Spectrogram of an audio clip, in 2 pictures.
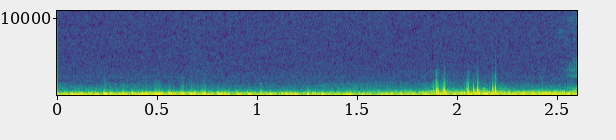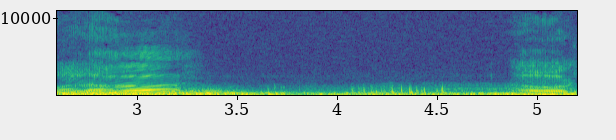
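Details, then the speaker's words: Medium-frequency crackles on chest auscultation, from a teaching talk on bronchiolitis: short popping clicks over a heavy breath-like rumble, described as sounds of bronchioles opening. "voilà à vous entendez des craquements de moyens de fréquences"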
